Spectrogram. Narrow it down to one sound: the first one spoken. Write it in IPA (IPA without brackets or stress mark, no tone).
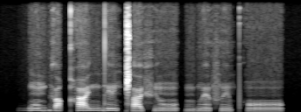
ɡ͡b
